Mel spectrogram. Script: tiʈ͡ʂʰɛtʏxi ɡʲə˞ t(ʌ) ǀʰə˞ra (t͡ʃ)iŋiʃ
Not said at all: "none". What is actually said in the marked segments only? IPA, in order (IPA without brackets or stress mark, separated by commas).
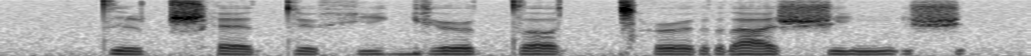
ʌ, ʃ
